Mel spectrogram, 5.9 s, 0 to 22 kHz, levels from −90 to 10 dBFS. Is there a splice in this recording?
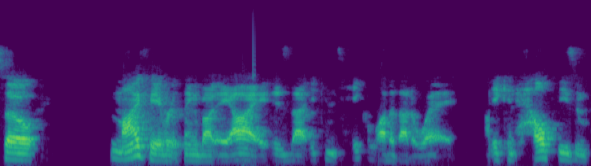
yes; 1 cut; at 4.9 s

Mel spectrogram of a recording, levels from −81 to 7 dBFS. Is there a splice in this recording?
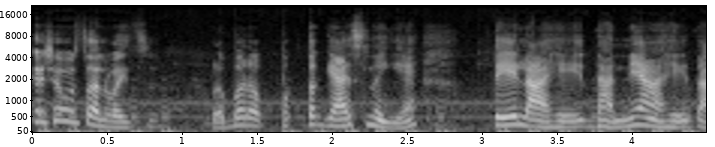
yes; 1 cut; at 1.2 s

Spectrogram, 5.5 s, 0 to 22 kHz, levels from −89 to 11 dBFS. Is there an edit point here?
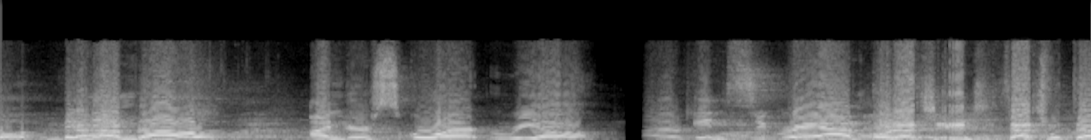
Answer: yes; 1 cut; at 3.0 s

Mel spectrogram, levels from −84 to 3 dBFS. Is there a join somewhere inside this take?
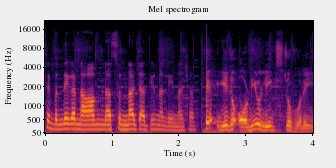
yes; 1 cut; at 2.4 s

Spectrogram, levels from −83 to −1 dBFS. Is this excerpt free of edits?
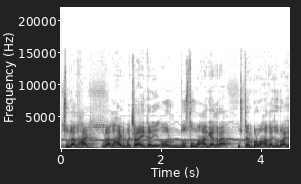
yes; 0 cuts

